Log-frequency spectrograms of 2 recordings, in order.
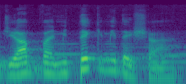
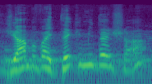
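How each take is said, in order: First: It is said at normal loudness. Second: It is said more loudly and forcefully.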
